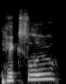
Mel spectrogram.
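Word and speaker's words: Pixloo: Is that how you pronounce it? Correct. Yep. And then the company that I think you sold is it Pixeloo?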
